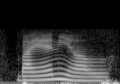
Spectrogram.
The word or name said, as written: biennial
